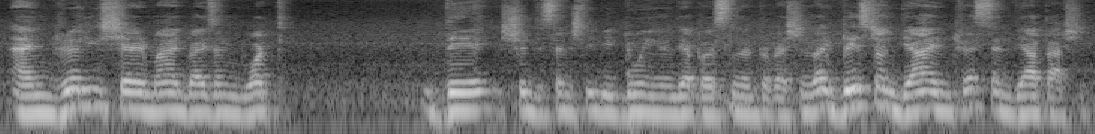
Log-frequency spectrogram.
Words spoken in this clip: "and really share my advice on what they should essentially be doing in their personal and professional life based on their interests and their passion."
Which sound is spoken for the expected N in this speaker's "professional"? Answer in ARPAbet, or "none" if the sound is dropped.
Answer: none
